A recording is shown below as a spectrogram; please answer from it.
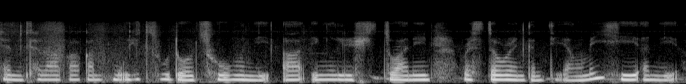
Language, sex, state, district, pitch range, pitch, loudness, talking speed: Mizo, female, Mizoram, Aizawl, 205-220 Hz, 215 Hz, -16 LUFS, 185 wpm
